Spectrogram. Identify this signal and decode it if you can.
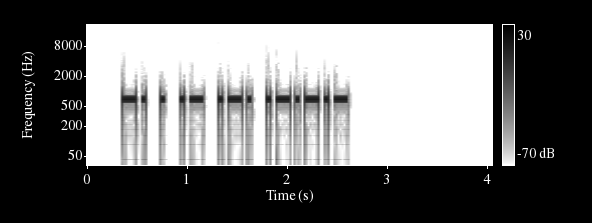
Morse code, heard as a keyed tone, about 25 wpm, 700 Hz. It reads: NEAR.
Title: 3x Word-Spacing - Sentences from Top 200 Words - 25wpm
